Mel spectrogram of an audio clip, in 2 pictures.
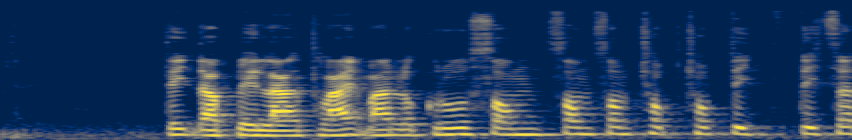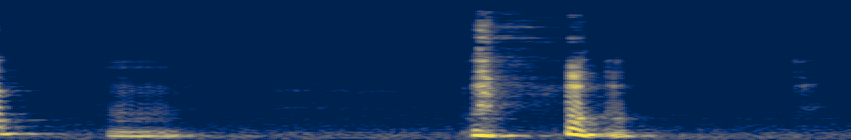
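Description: A man speaks with animation, close to a microphone, as if in an online call.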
